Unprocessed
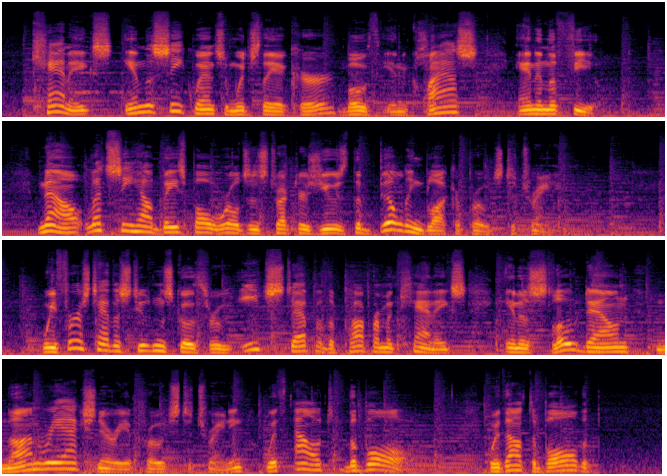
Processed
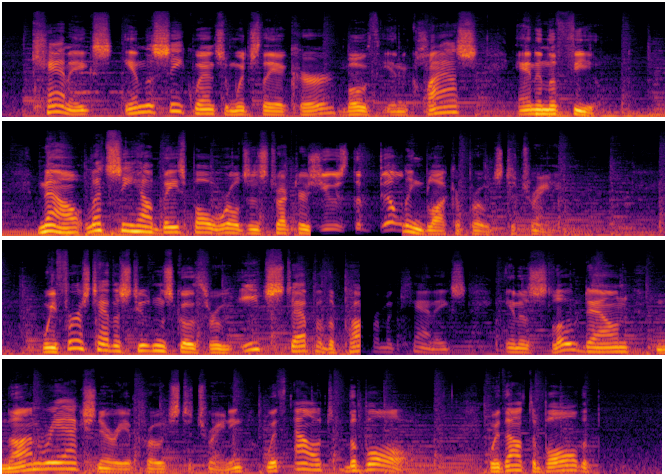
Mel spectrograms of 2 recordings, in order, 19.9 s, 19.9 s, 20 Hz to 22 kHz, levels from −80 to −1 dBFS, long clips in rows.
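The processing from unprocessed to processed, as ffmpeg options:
-filter_complex "[0:a]asettb=1/sr,asplit=3[s0][s1][s2];[s0]atrim=end=4.004[s3];[s1]atrim=start=4:end=6.1,asetpts=PTS-STARTPTS,afade=t=in:d=0.004:c=qsin,afade=t=out:st=2.096:d=0.004:c=qsin,bass=f=250:g=7,treble=f=4000:g=2[s4];[s2]atrim=start=6.096[s5];[s3][s4]acrossfade=d=0.004:c1=hsin:c2=qsin[s6];[s6][s5]acrossfade=d=0.004:c1=qsin:c2=hsin,asettb=1/sr,asplit=3[s7][s8][s9];[s7]atrim=end=7.284[s10];[s8]atrim=start=7.28:end=7.98,asetpts=PTS-STARTPTS,afade=t=in:d=0.004:c=qsin,afade=t=out:st=0.696:d=0.004:c=qsin,highpass=f=470:w=0.5412,highpass=f=470:w=1.3066,equalizer=f=480:t=q:w=4:g=-9,equalizer=f=800:t=q:w=4:g=-10,equalizer=f=1200:t=q:w=4:g=4,equalizer=f=2000:t=q:w=4:g=-6,equalizer=f=3300:t=q:w=4:g=7,equalizer=f=6200:t=q:w=4:g=4,lowpass=f=8800:w=0.5412,lowpass=f=8800:w=1.3066[s11];[s9]atrim=start=7.976[s12];[s10][s11]acrossfade=d=0.004:c1=hsin:c2=qsin[s13];[s13][s12]acrossfade=d=0.004:c1=qsin:c2=hsin,asplit=2[s14][s15];[s14]atrim=end=12.63,asetpts=PTS-STARTPTS,afade=t=out:st=12.626:d=0.004:c=hsin[s16];[s15]atrim=start=12.63,asetpts=PTS-STARTPTS,afade=t=in:d=2.38[s17];[s16][s17]concat=n=2:v=0:a=1"

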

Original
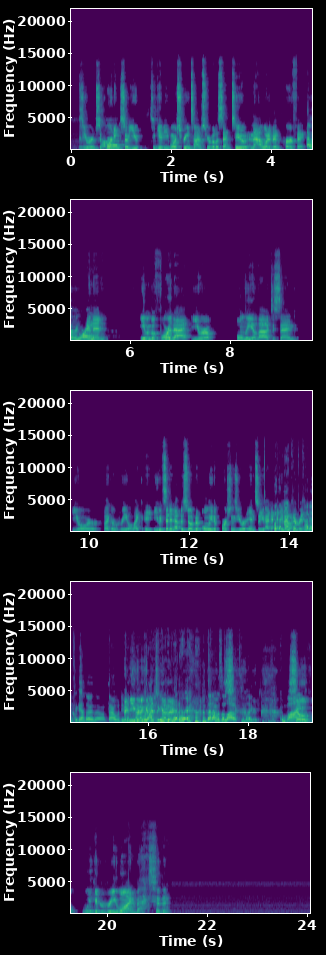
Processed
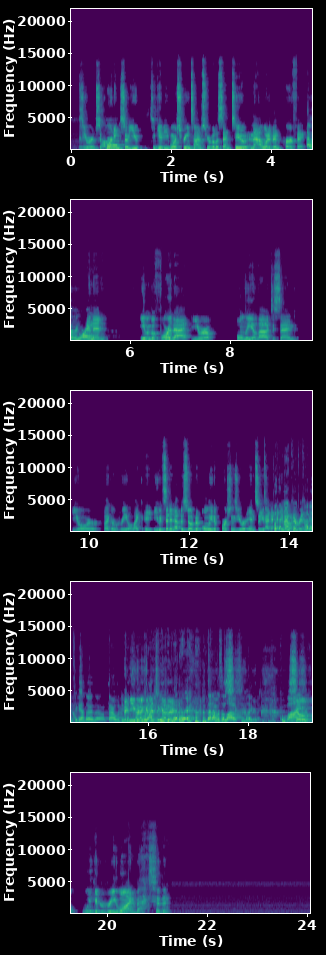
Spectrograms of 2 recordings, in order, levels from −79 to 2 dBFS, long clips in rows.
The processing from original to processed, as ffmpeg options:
-filter_complex "[0:a]asettb=1/sr,asplit=3[s0][s1][s2];[s0]atrim=end=0.674[s3];[s1]atrim=start=0.67:end=4.23,asetpts=PTS-STARTPTS,afade=t=in:d=0.004:c=qsin,afade=t=out:st=3.556:d=0.004:c=qsin,equalizer=f=200:t=o:w=0.77:g=12[s4];[s2]atrim=start=4.226[s5];[s3][s4]acrossfade=d=0.004:c1=hsin:c2=qsin[s6];[s6][s5]acrossfade=d=0.004:c1=qsin:c2=hsin,asettb=1/sr,asplit=3[s7][s8][s9];[s7]atrim=end=7.184[s10];[s8]atrim=start=7.18:end=8.17,asetpts=PTS-STARTPTS,afade=t=in:d=0.004:c=qsin,afade=t=out:st=0.986:d=0.004:c=qsin,lowpass=f=3000:w=0.5412,lowpass=f=3000:w=1.3066[s11];[s9]atrim=start=8.166[s12];[s10][s11]acrossfade=d=0.004:c1=hsin:c2=qsin[s13];[s13][s12]acrossfade=d=0.004:c1=qsin:c2=hsin,asplit=3[s14][s15][s16];[s14]afade=t=out:st=13.42:d=0.02[s17];[s15]aecho=1:1:174:0.141,afade=t=in:st=13.42:d=0.02,afade=t=out:st=19.26:d=0.02[s18];[s16]afade=t=in:st=19.26:d=0.02[s19];[s17][s18][s19]amix=inputs=3:normalize=0"

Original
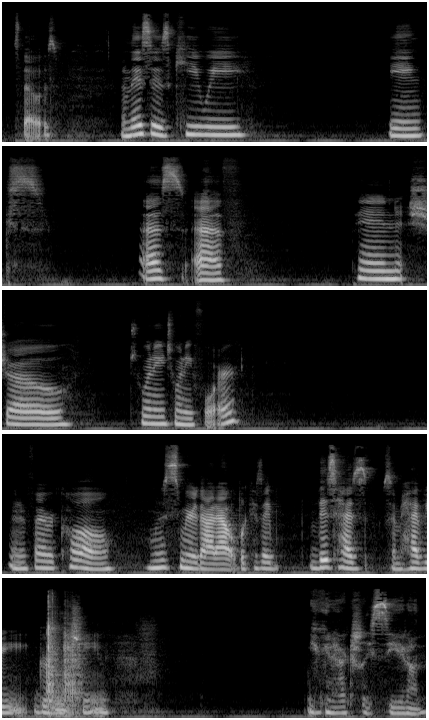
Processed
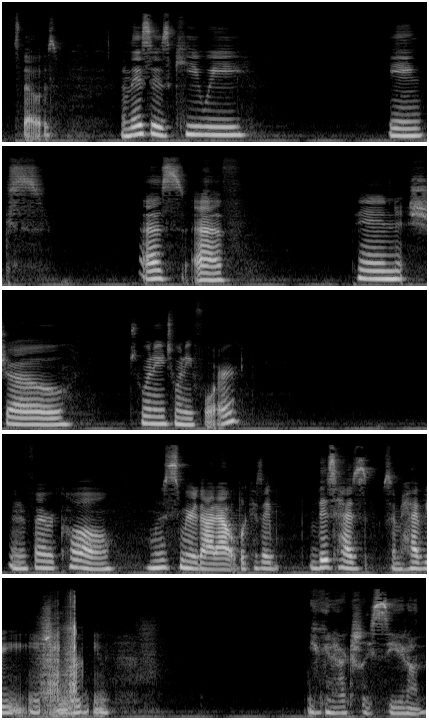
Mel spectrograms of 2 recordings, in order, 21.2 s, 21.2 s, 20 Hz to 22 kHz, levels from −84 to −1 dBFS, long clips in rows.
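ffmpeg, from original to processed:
-filter_complex "[0:a]asplit=3[s0][s1][s2];[s0]atrim=end=17.272[s3];[s1]atrim=start=17.268:end=17.922,asetpts=PTS-STARTPTS,areverse[s4];[s2]atrim=start=17.918[s5];[s3][s4]acrossfade=d=0.004:c1=hsin:c2=hsin[s6];[s6][s5]acrossfade=d=0.004:c1=hsin:c2=hsin"

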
